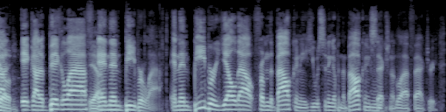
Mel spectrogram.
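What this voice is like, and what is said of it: Usual voice. Nothing is said of it.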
